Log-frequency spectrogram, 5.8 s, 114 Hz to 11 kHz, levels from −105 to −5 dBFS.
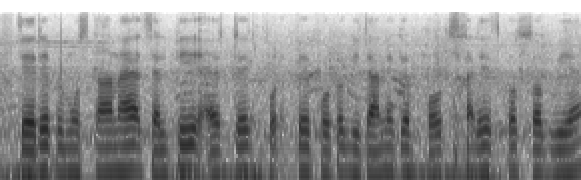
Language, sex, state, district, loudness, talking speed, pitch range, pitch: Hindi, male, Bihar, Supaul, -30 LUFS, 165 wpm, 125-135 Hz, 130 Hz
